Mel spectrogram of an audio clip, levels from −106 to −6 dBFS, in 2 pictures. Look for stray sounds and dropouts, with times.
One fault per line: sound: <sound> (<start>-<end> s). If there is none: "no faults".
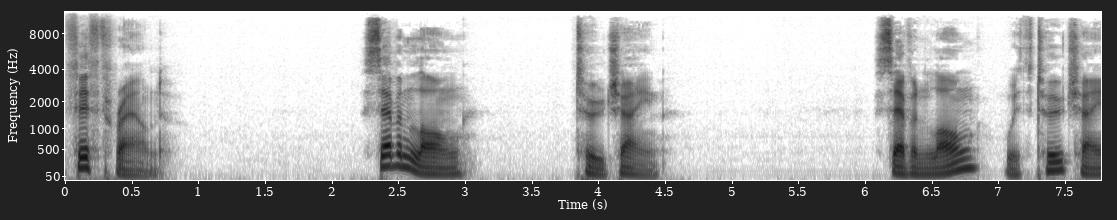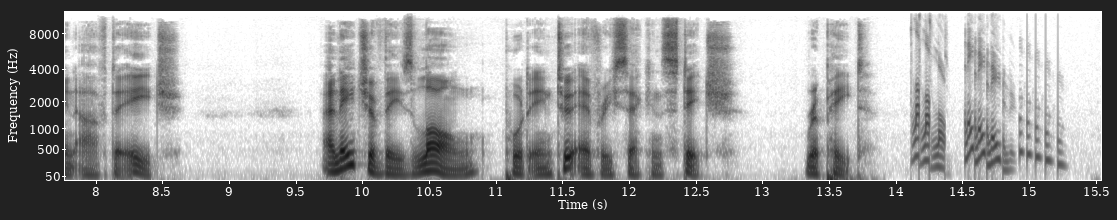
sound: chirp (14.1-15.4 s)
